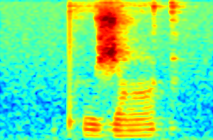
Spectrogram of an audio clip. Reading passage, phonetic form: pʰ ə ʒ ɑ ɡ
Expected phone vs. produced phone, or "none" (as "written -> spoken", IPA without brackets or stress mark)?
none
